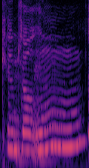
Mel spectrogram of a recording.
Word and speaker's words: Kim Jong-un: What's that one more time? – Kim Jong-un. – Kim Jong-un. How you say it? – Kim Jong-un.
